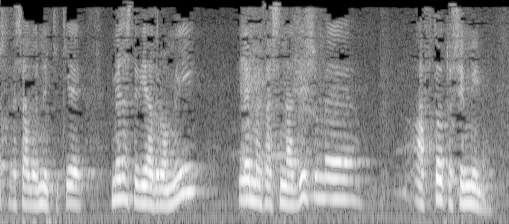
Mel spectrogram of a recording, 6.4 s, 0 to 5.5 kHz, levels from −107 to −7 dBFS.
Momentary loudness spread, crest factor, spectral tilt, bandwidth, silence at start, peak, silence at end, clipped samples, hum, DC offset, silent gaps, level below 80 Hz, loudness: 8 LU; 14 dB; -8.5 dB/octave; 5.4 kHz; 0 s; -2 dBFS; 0.1 s; under 0.1%; none; under 0.1%; none; -48 dBFS; -15 LUFS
